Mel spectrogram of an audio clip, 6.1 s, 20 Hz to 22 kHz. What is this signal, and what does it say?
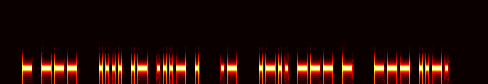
Morse code, heard as a keyed tone, about 30 wpm, 700 Hz. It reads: TO HAVE A LOT OF
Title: Sets of 5 Words Encore 30wpm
